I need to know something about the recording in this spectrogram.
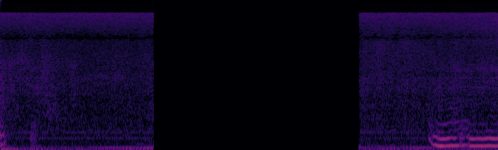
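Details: Shiba Inu puppy about four months old napping inside a carrier and snoring; after a stretch of low background hum and a silent break, a short drawn-out tonal whine-like snore with faint overtones comes near the end.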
